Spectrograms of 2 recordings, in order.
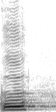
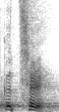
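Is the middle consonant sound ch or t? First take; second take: t; ch. First: The final consonant stays a t sound before the vowel. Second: The final consonant becomes a ch sound before the vowel. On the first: The speaker calls it right. "틀이 맞습니다" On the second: The speaker calls it wrong. "끝을이요 라고 하면 틀렸어요"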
